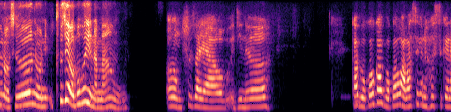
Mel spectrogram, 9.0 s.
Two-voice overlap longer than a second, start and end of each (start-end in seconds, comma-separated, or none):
none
